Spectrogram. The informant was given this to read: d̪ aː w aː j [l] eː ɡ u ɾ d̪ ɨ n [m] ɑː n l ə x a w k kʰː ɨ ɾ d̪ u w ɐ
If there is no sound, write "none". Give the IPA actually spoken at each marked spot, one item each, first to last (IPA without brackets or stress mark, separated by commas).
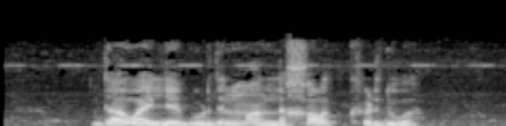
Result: l, m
